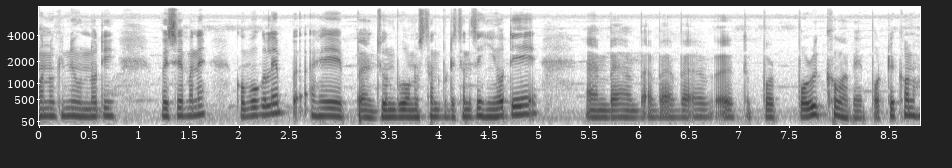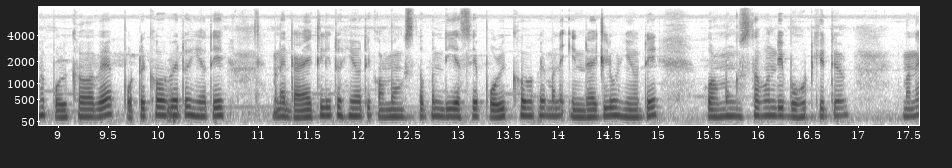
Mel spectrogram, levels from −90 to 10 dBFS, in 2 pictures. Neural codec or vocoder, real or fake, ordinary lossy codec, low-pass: none; real; none; none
